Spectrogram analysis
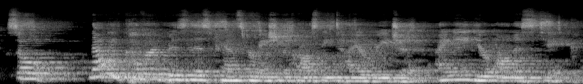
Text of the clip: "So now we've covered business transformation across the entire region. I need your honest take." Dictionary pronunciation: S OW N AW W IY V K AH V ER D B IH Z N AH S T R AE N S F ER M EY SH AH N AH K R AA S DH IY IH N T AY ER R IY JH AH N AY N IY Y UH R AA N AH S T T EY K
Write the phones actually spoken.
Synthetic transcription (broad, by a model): S OW N AW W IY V K AH V ER D B IH Z N AH S T R AE N S F ER M EY SH AH N AH K R AA S DH IY IH N T AY ER R IY JH AH N AY N IY Y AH R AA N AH S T T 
